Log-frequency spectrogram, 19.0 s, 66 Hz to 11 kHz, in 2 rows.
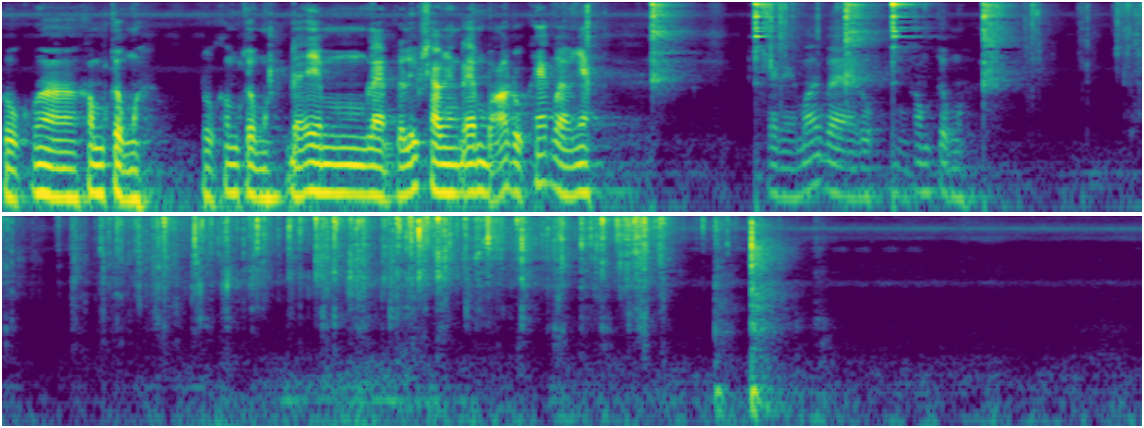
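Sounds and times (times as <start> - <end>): plastic wrapping crinkling: 8.3 - 15.8.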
